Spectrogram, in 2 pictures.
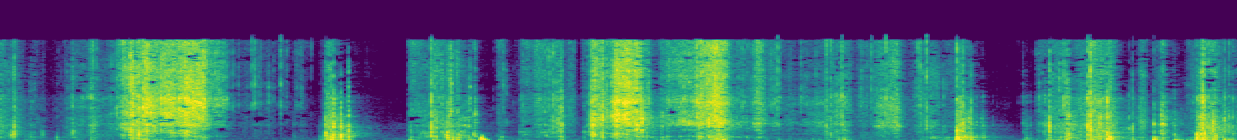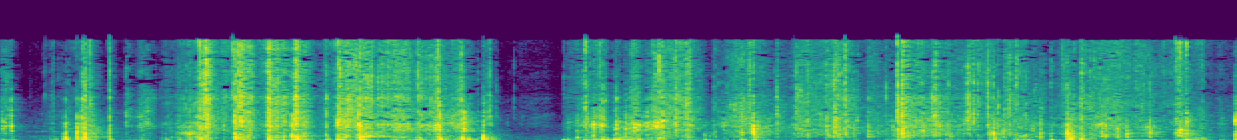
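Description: A parcel's packaging being torn open and crumpled by hand, in irregular bursts of rustling, ripping and crinkling with a few short pauses.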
